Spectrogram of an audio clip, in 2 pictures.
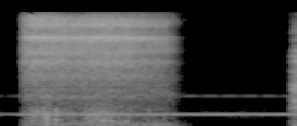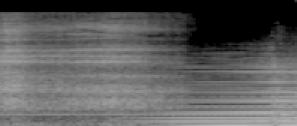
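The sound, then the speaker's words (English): A deep breath: long, loud, airy rushes of breathing separated by a short pause, heard alone without talk over a soft steady tone, with musical notes entering near the end. “Let's take a deep breath. Wherever you are, feel those ribs expand, that chest lift towards your chin.”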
